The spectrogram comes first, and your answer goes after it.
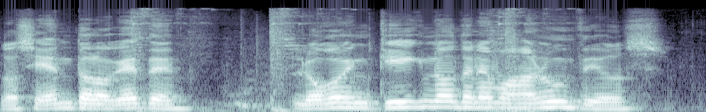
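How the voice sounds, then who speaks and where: A man's voice with ordinary pitch variation. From Spain. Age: 20s. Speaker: game streamer. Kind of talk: casual gameplay commentary. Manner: animated. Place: home room.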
